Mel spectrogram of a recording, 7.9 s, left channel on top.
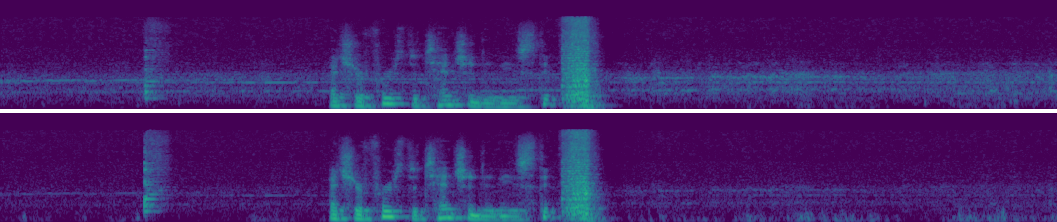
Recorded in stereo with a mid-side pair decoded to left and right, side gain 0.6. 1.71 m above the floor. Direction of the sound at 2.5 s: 40° right.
